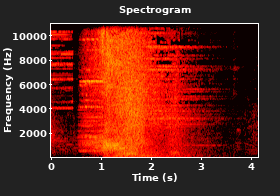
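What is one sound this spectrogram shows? A game's fiery blast sound bursts and fades.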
